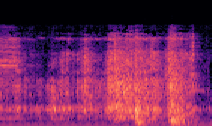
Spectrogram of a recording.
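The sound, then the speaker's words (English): Furniture, including chairs with a person sitting in one, retracts into a wall after a button is pushed, with a steady mechanical grinding and whirring, rising into two louder clattering surges near the end, like gears and ratchets working. No voices. “The furniture went right back into the wall.”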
